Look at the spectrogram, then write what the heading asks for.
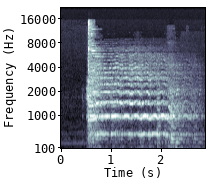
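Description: A sustained electric guitar double bend, two strings such as the B and G bent together, ringing out for about two seconds with a slight pitch waver before fading.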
